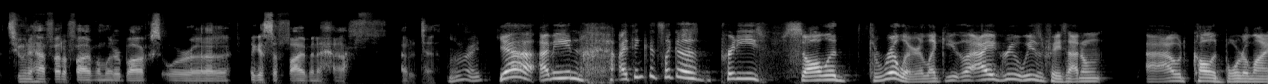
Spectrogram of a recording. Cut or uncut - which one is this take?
cut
